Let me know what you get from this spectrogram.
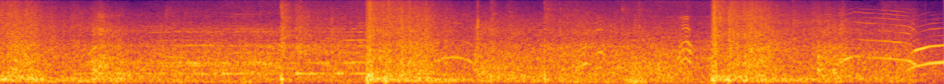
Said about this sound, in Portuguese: Várias bombas, vários tiros de bala de borracha, bomba de efeito moral, muito tiro, muita bomba.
